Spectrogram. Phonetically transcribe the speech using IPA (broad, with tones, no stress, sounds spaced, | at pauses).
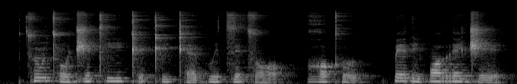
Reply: t͡s ũ˦ tʰ o˨ d͡ʒ ɪ˦ tʰ iː˦ kʼ ɪ˨ kʰ i˨˦ kʰ ɛ˨ kʷ i˦ t͡s ɪ˦ t͡s ɔ˨ | ɣ ɔ˨ kʰ ʊ˨ | k͡p e˦ ɗ i˨ p ɔ˦ r e˦ d͡ʒ e˨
